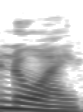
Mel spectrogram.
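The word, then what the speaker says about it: Nooyi: Indra Noy.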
